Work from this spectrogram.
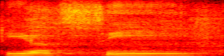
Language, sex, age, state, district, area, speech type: Dogri, female, 60+, Jammu and Kashmir, Reasi, rural, spontaneous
